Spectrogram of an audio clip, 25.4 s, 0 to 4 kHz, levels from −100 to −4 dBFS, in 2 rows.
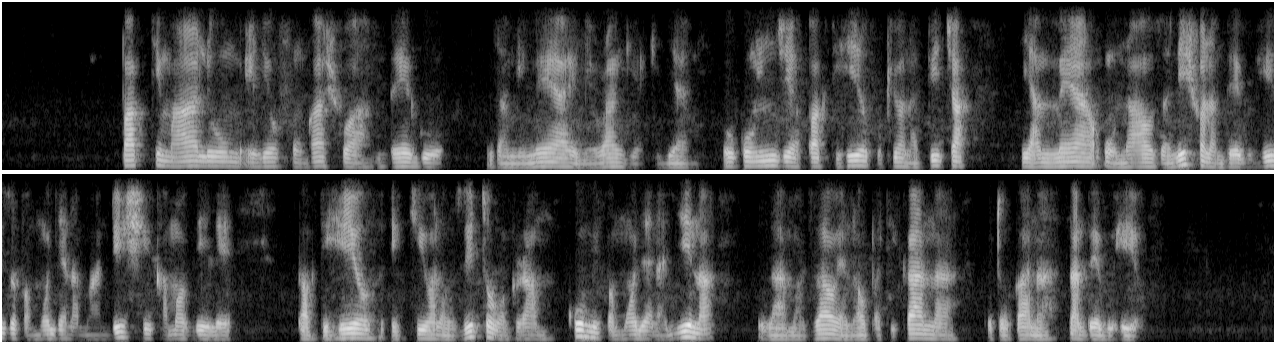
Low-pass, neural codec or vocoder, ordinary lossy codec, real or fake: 3.6 kHz; none; Opus, 24 kbps; real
